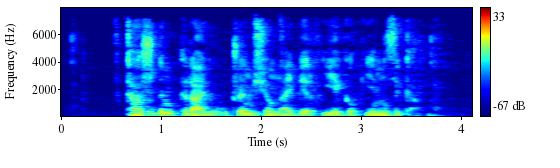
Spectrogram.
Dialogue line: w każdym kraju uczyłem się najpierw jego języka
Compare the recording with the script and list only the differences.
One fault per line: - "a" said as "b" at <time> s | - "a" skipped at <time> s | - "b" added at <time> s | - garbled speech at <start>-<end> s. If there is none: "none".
none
